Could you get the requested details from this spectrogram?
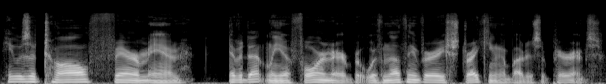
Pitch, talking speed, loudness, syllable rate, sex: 95 Hz, 170 wpm, -16 LUFS, 5.1 syllables/s, male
